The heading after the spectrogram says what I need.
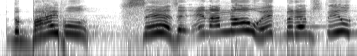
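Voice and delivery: full-force sermon; fiery preaching. Acted. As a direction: preach it out with fire.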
